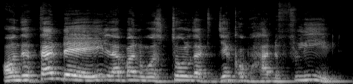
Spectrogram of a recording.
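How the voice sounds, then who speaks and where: Slow, halting male Bible teacher. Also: high-pitched, animated, a bit bright. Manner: reads verses then explains them, asks listeners questions; halting, with frequent "uh" fillers. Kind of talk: Bible reading and sermon commentary.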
